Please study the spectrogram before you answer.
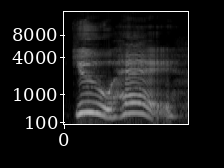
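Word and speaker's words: Unhei: hatecraft that it's spelled you and hei it's pronounced only oh it's you hey the boy said like you hey what about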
